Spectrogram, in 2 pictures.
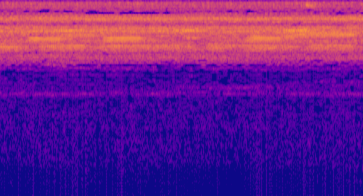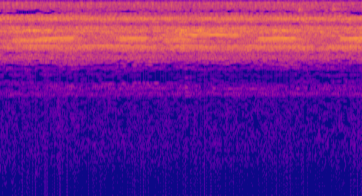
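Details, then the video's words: Dense nocturnal insect chorus at midnight in Costa Rican rainforest near Corcovado National Park, Osa Peninsula; steady high-pitched buzzing and trilling bands stacked continuously, with a faint pulsing shimmer throughout and no breaks. "Midnight Insect Chorus"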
